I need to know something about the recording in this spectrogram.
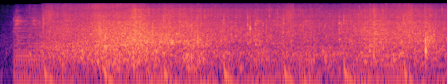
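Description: Rushing, underwater-style water sound effect that swells over the first second or two and then eases, over background music.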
